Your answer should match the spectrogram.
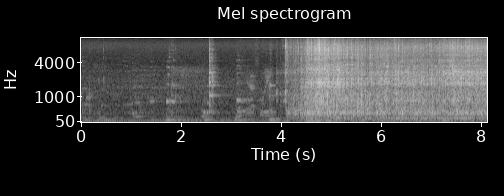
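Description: Countertop blender switched on about four seconds in and running loud and steady, grinding chunks of fresh coconut with water into coconut milk. Before it starts, a few light knocks and clatters as the coconut pieces go into the glass jar.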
